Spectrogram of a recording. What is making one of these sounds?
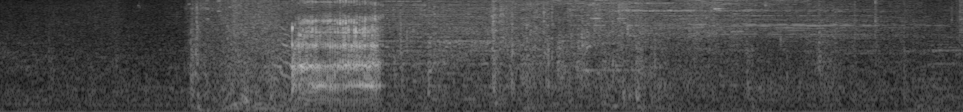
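A treasure chest creaks open with a bright chime.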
